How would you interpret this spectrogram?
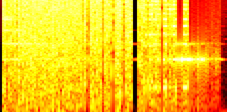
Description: Bell, Metal

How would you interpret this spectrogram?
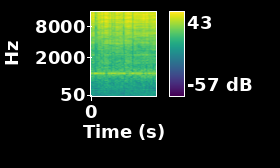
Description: censor beep

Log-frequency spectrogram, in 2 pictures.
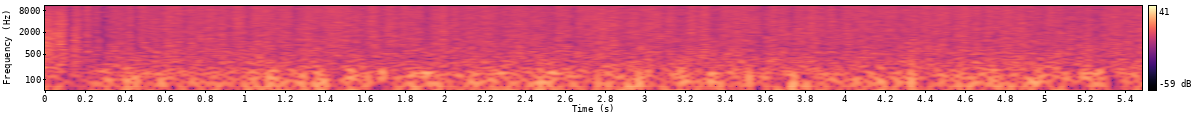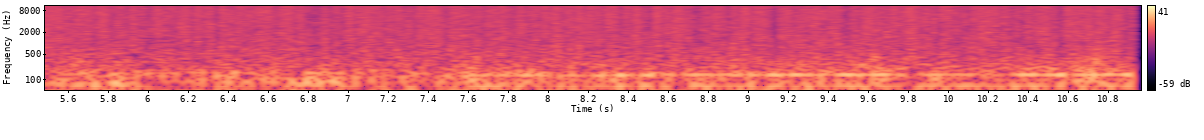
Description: Boat Motor Various Speeds; Vehicles; Watercraft; SONY PICTURES SOUND EFFECTS SERIES

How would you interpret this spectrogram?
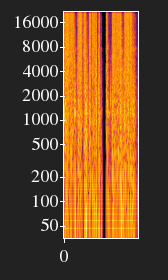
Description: Staple Gun; Tools; 1001 Sound Effects

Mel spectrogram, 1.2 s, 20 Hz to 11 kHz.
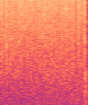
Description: UFO Sweep; Transitional Elements; 1001 Sound Effects

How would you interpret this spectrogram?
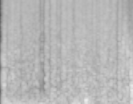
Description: Handle Microphone Stand

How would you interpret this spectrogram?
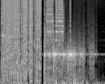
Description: Glasses Hit and Ring; Crashes; 1001 Sound Effects

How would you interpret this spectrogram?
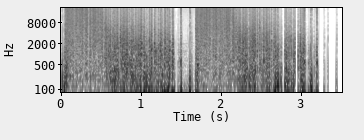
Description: Machine Gun Shots; Weapons & Explosions

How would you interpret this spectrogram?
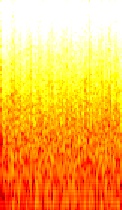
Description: Low Sci Fi Rumble Loop

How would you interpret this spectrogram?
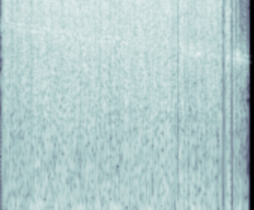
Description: Space Age Motor Cycle, Science Fiction

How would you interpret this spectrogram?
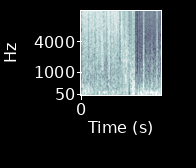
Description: Dull Wood Hit Bounce; Vintage Cartoon; Drums & Percussion

